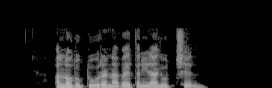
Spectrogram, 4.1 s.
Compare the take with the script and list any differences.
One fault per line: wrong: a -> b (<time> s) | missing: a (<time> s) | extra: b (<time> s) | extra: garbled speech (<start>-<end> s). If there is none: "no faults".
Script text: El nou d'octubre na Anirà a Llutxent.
extra: Beth (1.8 s)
